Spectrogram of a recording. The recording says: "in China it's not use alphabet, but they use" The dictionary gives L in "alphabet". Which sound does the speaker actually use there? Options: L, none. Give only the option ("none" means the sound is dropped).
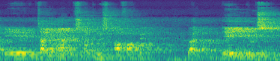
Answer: none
